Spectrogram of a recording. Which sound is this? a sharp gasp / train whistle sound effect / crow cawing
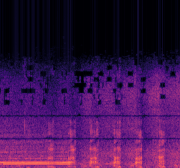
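train whistle sound effect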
